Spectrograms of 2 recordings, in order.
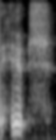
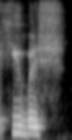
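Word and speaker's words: Huebsch: uh under the the hips I know it's h u e b s h I used to say hubish but it's it's German and it's pronounced hip so if you want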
